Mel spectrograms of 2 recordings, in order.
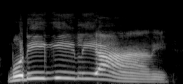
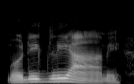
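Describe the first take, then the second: First: Sung, operatic Modigliami, high and stretched; Modigliami sung high and slow. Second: Said in the usual way. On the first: Pretend. Sung flourish on name. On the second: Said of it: "trying the name".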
